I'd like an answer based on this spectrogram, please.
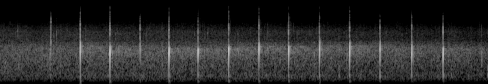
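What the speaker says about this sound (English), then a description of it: "let's give them a round of applause to recognize their support" Graduation convocation audience applauds in a steady, even wash of clapping, with a few sharp, distinct claps standing out at a regular pace throughout.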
